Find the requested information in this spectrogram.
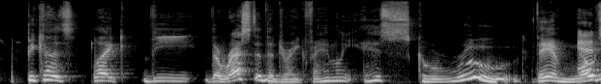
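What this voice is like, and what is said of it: Usual voice. Nothing is said of it.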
